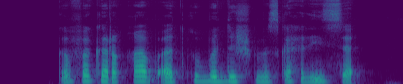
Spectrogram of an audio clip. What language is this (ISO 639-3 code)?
som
